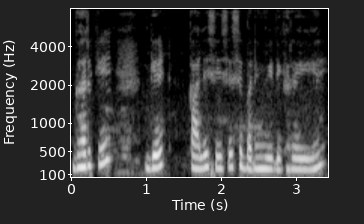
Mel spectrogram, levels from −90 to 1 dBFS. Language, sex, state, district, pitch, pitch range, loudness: Hindi, female, Uttar Pradesh, Lalitpur, 220 Hz, 200-235 Hz, -18 LUFS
